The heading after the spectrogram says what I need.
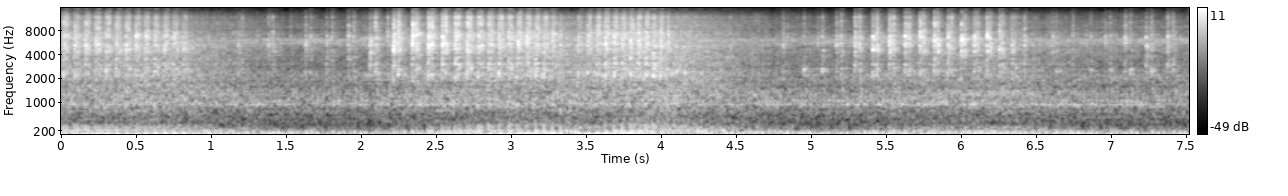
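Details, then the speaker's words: Rebuilt air-cooled flat-four in a VW Super Beetle restoration, first start after install: steady even idle chatter, no misses or knocks; fires right up, may need slight tuning. "It might need a little bit of tuning and all that stuff, but it does fire right up, starts, drives."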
